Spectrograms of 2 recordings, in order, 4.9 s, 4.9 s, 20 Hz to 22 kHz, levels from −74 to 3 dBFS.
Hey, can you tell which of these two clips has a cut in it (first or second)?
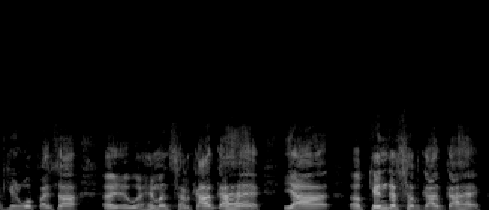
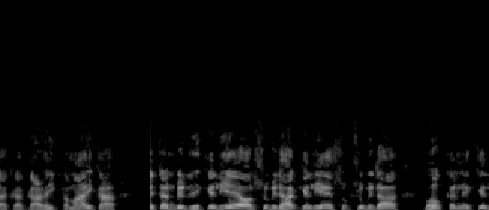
second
